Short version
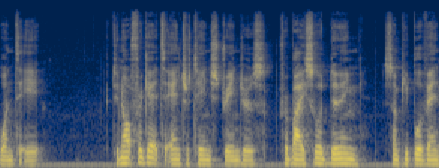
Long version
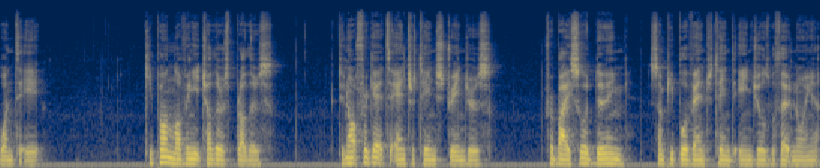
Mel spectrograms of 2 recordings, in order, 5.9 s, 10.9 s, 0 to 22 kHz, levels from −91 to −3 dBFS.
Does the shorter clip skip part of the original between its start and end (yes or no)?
yes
